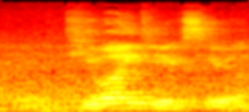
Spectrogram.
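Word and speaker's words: dy/dx: 이거이 다 읽을 때 dx분의 dy라고 읽으시면 안 됩니다. dy dx예요. dy dx.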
